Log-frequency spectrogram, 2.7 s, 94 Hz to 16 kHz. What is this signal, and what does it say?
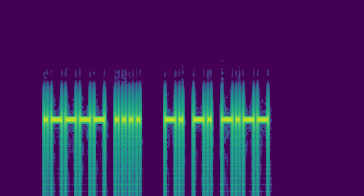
Morse code, heard as a keyed tone, about 44 wpm, 700 Hz. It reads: 1H NNY
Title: Winter Field Day Exchanges 45wpm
